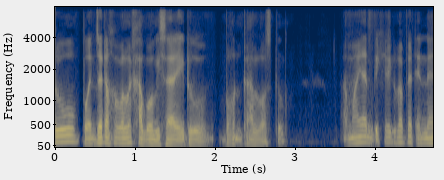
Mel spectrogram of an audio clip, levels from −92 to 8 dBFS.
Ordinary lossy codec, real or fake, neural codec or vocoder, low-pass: none; fake; codec, 16 kHz, 1 kbps, FreqCodec, larger model; 7.2 kHz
